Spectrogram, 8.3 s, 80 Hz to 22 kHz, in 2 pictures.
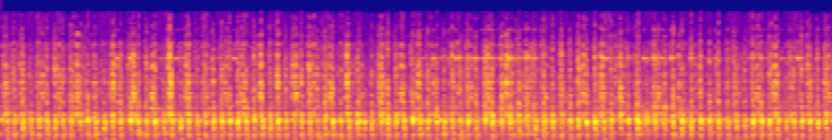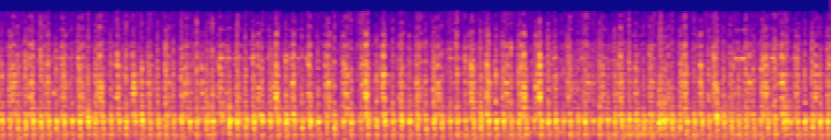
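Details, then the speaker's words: Drift go-kart small single with stage 1 kit, first start after sitting over a year: rapid busy idle wavers and hunts; owner suspects it just needs running; unstable idle. "So it's struggling to find idle, I think, just because it needs to be ran more, and it hasn't been ran since last summer."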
